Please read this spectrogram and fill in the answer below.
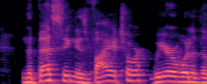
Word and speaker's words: Viator: little bit about vietor I've heard this pronounced so many ways I've heard vator vator veor again it's called vator and just a little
